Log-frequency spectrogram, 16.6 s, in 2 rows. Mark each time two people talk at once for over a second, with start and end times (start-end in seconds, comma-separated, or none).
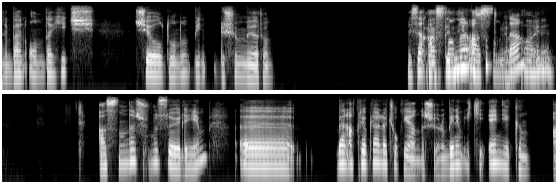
6.3-7.9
